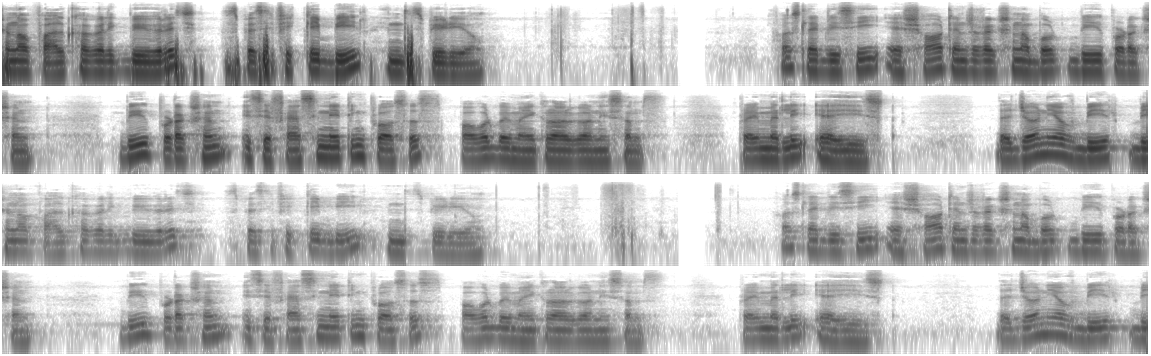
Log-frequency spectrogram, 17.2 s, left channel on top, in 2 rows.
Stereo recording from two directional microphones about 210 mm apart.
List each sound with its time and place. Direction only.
0.0 s speech: 50° left (ahead or behind)
5.8 s speech: 40° left (ahead or behind)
